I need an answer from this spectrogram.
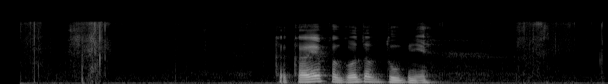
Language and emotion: Russian, neutral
